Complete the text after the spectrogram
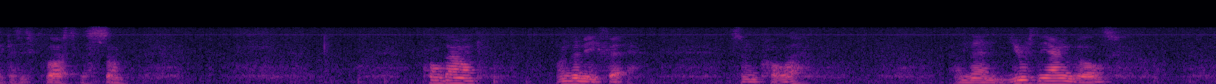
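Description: A man talks calmly and close by, in short phrases with pauses.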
